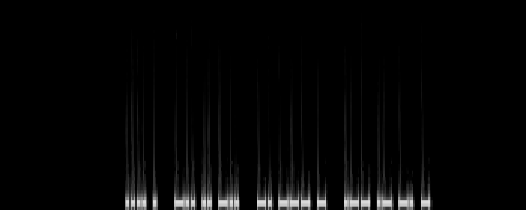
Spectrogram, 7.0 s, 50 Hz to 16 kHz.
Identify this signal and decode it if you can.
Morse code, heard as a keyed tone, about 34 wpm, 700 Hz. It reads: HE DID NOT WANT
